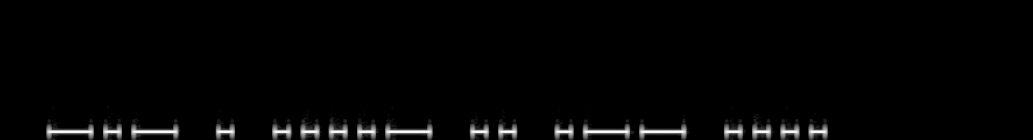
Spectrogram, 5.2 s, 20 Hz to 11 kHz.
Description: Morse code, heard as a keyed tone, about 17 wpm, 700 Hz. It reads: KE4IWH
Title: USA Callsign DE Callsign - 6 Characters - 17wpm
